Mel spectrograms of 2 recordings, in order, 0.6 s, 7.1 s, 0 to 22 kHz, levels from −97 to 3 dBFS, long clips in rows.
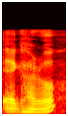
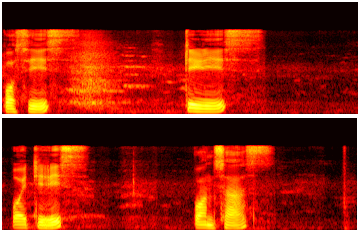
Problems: background sounds at intervals, continuous background conversations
